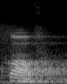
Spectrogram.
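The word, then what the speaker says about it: cough: तो vowels letters, तो जी एच का प्रोनाउंसिएशन जो होता है एफ के जैसा होता है, जैसे लाफ, टफ, रफ, कफ, समझ लगा ना।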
